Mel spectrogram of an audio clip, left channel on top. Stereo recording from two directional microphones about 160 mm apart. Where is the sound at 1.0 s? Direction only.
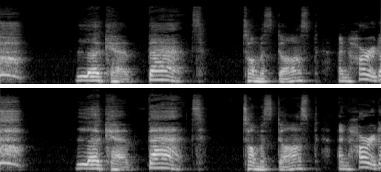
20° right (ahead or behind).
